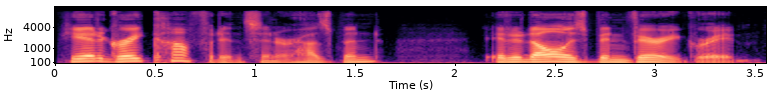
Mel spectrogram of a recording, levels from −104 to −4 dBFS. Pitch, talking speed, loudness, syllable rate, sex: 130 Hz, 235 wpm, -20 LUFS, 7.1 syllables/s, male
